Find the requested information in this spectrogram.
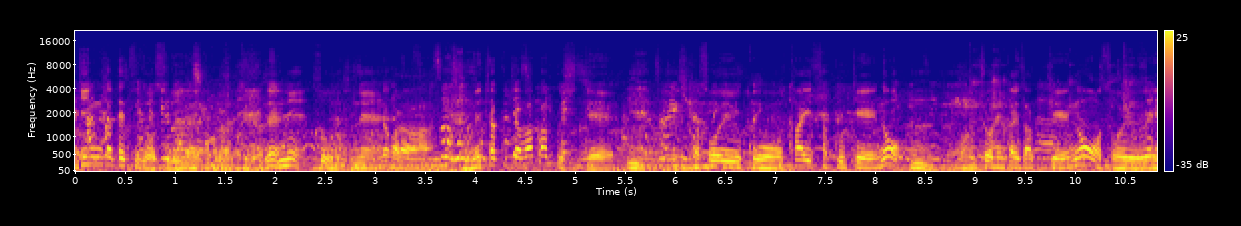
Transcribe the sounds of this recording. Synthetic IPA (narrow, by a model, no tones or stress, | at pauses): ɡʲĩŋɡat̪e̞t͡sɨd̪o̞ːsɨɾʲinaiɦoma̰a̰t͡sːɨɯ̰jo̰ne̞nesoːd̪ḛsɨne̞d̪akaɾame̞t͡ɕakɯ̟̥t͡ɕaβakakɯ̟ɕi̥t̪e̞ɯ̃maso̞ːjɯ̟ːko̞ːt̪aisakɯ̟ke̞ːno̞ɯ̃at͡ɕo̞ːɦẽ̞nt̪aisakɯ̟̥ke̞ːno̞so̞ːjɯ̟ː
